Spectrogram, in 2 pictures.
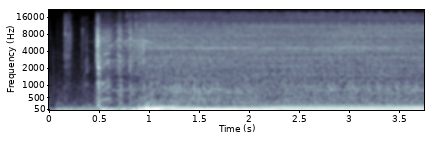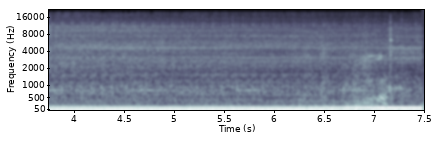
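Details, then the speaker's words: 2021 Honda Civic Type R after new spark plugs, replaced for dropping mpg and slightly weird idle: quick crank, catches at once, settles to a steady, even hum with no stumble or misfire; smooth. "Hell yeah, smooth like a baby."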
